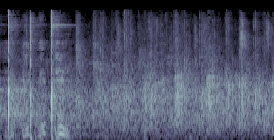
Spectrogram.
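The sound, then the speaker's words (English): An audience at an ASHRAE meeting breaks into applause for attendees who came of their own accord: a few sharp early claps give way to a steady wash of many hands clapping at a moderate level, with no talking over it. “Let's applaud those as well.”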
